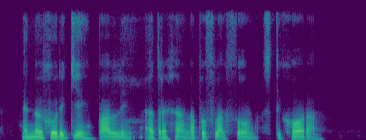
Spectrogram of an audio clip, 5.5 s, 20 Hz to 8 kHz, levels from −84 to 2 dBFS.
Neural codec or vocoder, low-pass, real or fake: codec, 16 kHz, 0.9 kbps, LongCat-Audio-Codec; 7.2 kHz; fake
